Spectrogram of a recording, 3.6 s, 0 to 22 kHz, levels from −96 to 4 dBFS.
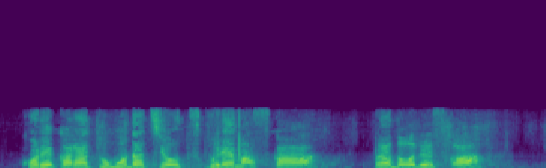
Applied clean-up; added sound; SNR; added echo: neural separator model SepFormer DNS4.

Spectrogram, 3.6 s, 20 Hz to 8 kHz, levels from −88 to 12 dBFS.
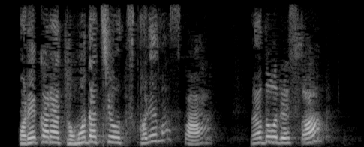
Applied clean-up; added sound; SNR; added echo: neural mask model DeepFilterNet 3.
